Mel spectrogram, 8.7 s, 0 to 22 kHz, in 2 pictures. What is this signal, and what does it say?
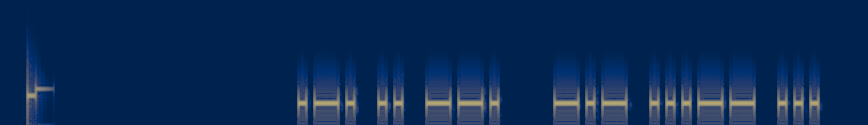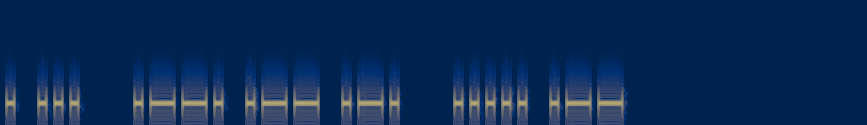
Morse code, heard as a keyed tone, about 30 wpm, 700 Hz. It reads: RIG K3S ES PWR 5W
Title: K1USN SST QSO Practice 30wpm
